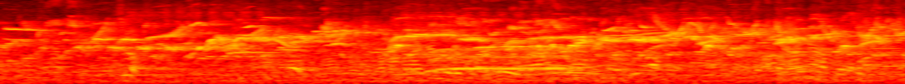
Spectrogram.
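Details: White-rumped shama singing in an energetic, hyperactive state that is attributed to a diet of only pellets and crickets: a rapid, rich, near-continuous stream of varied whistles, slurred notes and chattering phrases, with faint background chirps.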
